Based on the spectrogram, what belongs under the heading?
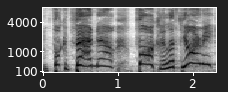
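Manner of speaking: very high-pitched mock griping; exaggerated retold complaint; complaining friend.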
